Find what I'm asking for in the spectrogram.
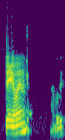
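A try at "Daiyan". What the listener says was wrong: There's no L in his first name.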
